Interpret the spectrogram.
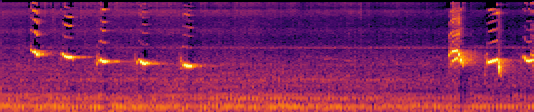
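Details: Greater green leafbird (cucak ijo), 'gacor isian' singing: five evenly spaced whistles stepping lower in pitch, a pause, then three harsher, rougher notes.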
